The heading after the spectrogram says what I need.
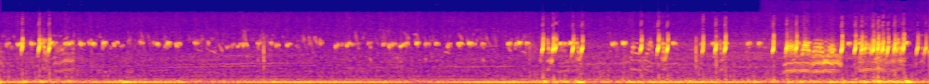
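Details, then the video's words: Common quail calling in the morning: long series of quick high clipped notes in small groups, with scratchy clicks and a harsh buzzy burst near the end, over low hum. "Common Quail Calling Batair Ki Awaz | Suba Batair Lagty Waqte Ki Awaz | Double Batair kirk Karkar"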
